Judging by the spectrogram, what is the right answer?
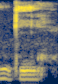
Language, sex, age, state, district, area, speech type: Manipuri, male, 60+, Manipur, Bishnupur, rural, spontaneous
